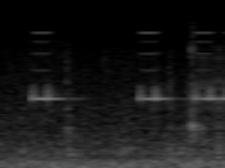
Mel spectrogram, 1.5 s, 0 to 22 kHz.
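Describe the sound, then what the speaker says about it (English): A microwave oven hums as it warms syrup for French toast. A faint steady drone runs throughout with a few short, thin beeps or tones near the start and end. "15-20 seconds in the microwave just to warm it up"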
